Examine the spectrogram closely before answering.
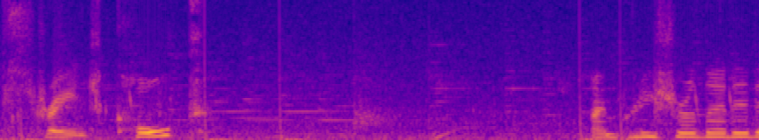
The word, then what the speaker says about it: Strange Cvlt: know you see kids it's spelled like this but I'm 98% sure that it is pronounced strange cult I'm pretty sure that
